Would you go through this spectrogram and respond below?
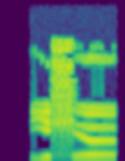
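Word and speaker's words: ещё: Еще.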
